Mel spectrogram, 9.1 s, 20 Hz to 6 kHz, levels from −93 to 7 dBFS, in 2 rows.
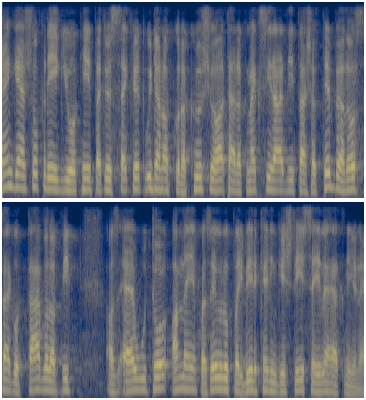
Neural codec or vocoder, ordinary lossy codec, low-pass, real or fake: codec, 16 kHz, 1.1 kbps, Voila-Tokenizer; none; 5.4 kHz; fake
